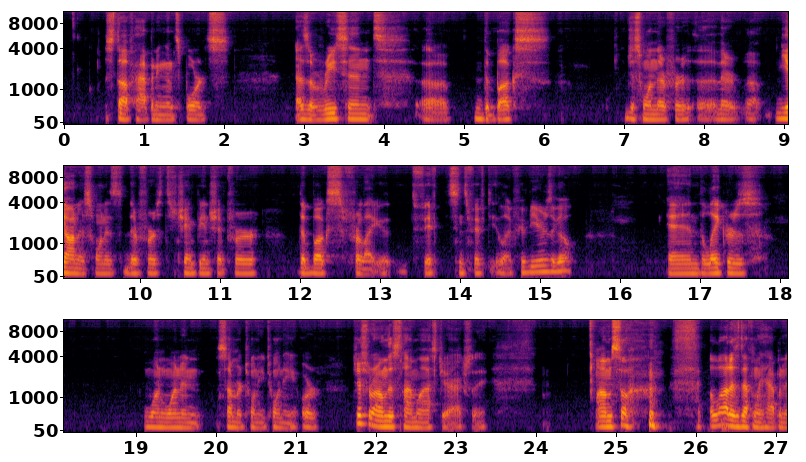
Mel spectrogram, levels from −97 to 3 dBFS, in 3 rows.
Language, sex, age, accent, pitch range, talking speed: English, male, 20-39, American, 110-130 Hz, 130 wpm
